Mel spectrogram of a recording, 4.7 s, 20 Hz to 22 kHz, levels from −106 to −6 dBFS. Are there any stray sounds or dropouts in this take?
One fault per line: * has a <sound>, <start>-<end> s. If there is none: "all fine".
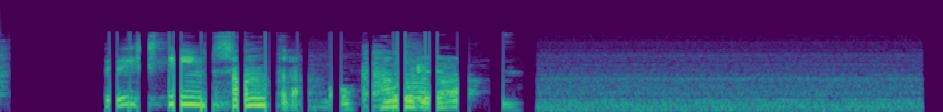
all fine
